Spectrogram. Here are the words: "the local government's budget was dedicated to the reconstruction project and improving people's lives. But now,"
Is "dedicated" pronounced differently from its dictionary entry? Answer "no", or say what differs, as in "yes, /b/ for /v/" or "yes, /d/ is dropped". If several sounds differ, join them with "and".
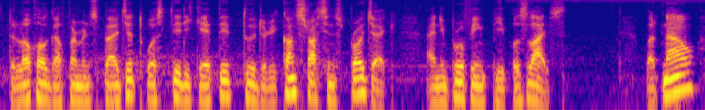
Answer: no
